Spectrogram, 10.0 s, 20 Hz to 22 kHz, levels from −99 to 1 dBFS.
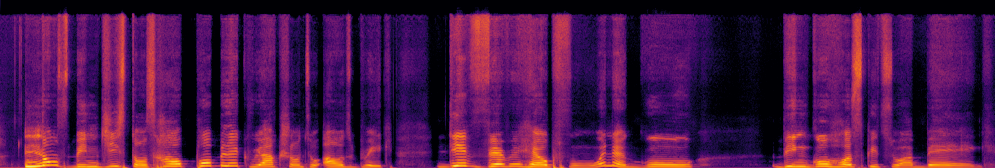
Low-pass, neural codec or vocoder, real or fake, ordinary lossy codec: none; autoencoder, 48 kHz, 128 numbers a frame, DAC-VAE, trained on Japanese speech; fake; none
